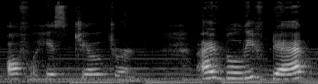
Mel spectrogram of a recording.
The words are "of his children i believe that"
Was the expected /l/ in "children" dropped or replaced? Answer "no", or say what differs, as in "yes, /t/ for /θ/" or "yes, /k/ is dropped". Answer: no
